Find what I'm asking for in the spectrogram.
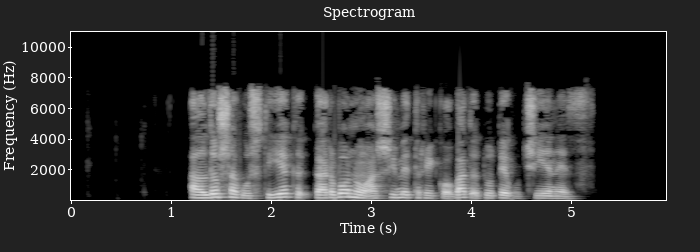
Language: Basque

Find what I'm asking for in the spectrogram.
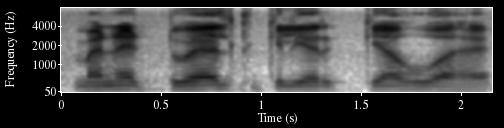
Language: Urdu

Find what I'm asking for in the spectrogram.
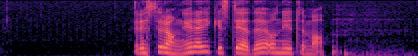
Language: Norwegian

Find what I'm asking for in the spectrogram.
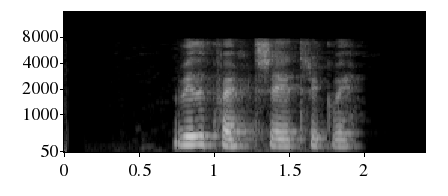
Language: Icelandic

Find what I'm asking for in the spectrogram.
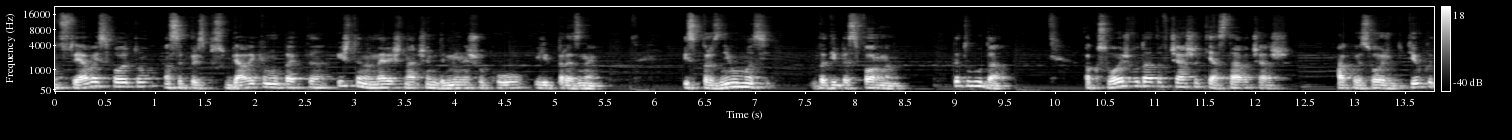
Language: Bulgarian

